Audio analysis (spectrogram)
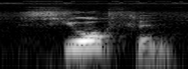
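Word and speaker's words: Sjöfn: We have another one, which is Siofin. Remember, the J's are pronounced as J, like yours. So, you and yell.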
